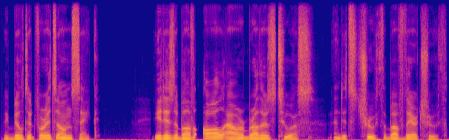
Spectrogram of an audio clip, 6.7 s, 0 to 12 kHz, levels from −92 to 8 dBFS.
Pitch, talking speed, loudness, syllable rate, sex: 125 Hz, 185 wpm, -16 LUFS, 4.7 syllables/s, male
